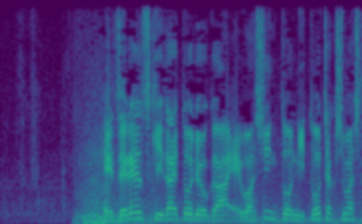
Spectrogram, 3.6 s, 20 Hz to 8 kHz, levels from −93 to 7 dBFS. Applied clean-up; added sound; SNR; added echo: none; none; none; none.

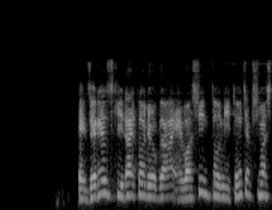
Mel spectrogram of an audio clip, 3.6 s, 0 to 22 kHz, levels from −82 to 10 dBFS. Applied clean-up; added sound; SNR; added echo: neural mask model DeepFilterNet 3.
